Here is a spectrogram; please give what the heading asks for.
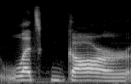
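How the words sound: The vowel in go sounds like gar. "Australians, or most of them will say like"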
